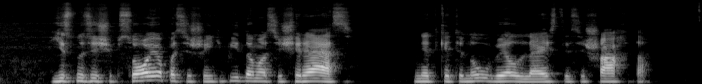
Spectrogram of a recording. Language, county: Lithuanian, Panevėžys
